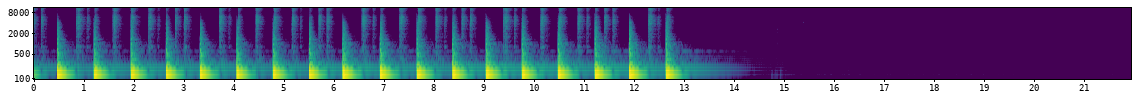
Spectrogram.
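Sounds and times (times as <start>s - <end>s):
kick drum: 0.0s - 12.9s.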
